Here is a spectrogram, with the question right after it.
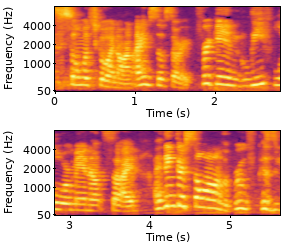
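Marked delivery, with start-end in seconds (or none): none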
